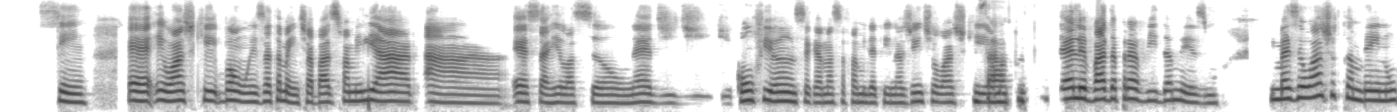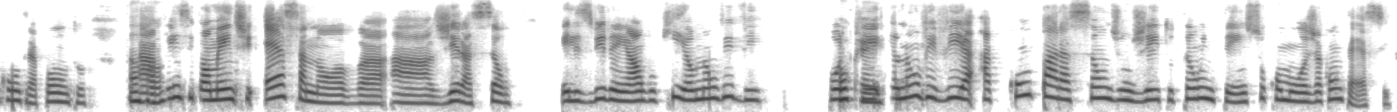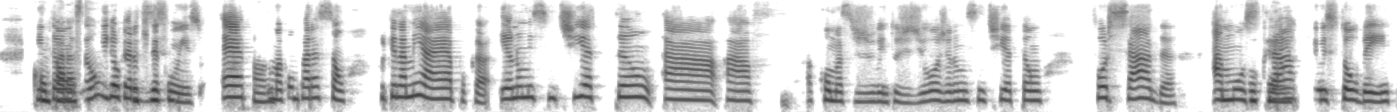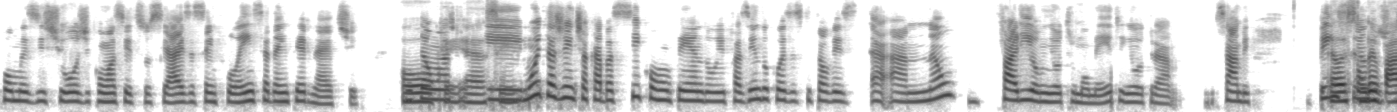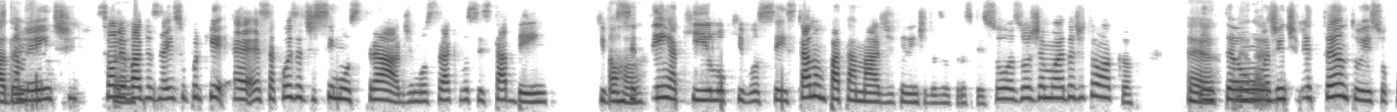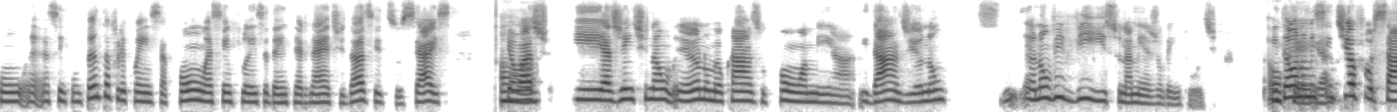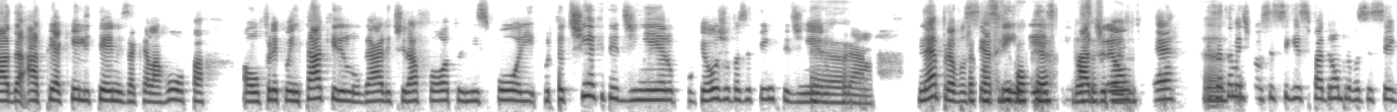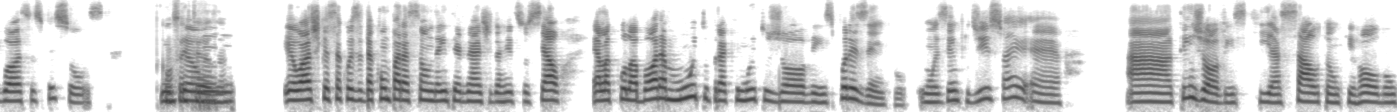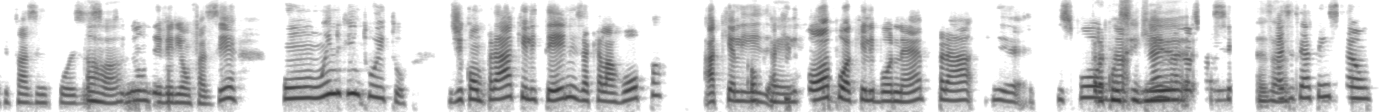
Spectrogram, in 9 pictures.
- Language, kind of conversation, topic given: Portuguese, unstructured, Você acha que o dinheiro pode corromper as pessoas?
- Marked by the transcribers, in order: tapping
